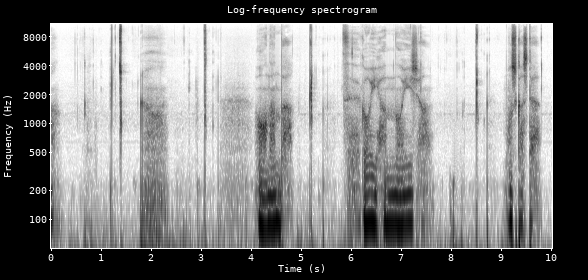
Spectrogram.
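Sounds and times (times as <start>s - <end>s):
ASMR ear-licking wet mouth clicks and smacks: 0.5s - 1.8s, 2.6s - 3.4s, 5.1s - 5.6s, 8.0s - 8.9s
speech: 6.3s - 7.6s, 9.2s - 9.9s.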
